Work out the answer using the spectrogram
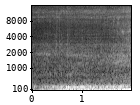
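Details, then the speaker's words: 1999 Chevy Tahoe Limited (OBS) V8, first drive in 10 years after cheap injector fix, pulling away: deep even rumble building smoothly, no stumble or miss; engine sounds good, normal running. "so anyway guys yeah you can hear the motor sounds good in this thing"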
